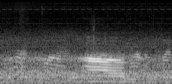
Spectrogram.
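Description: A jet engine in a flight simulator game drones steadily in the background while a voice talks over it.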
